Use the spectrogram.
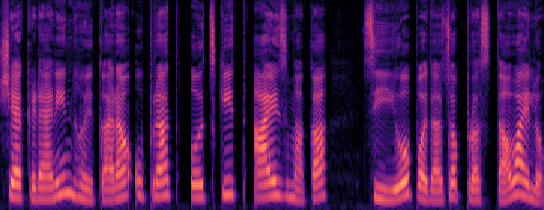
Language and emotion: Goan Konkani, surprised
